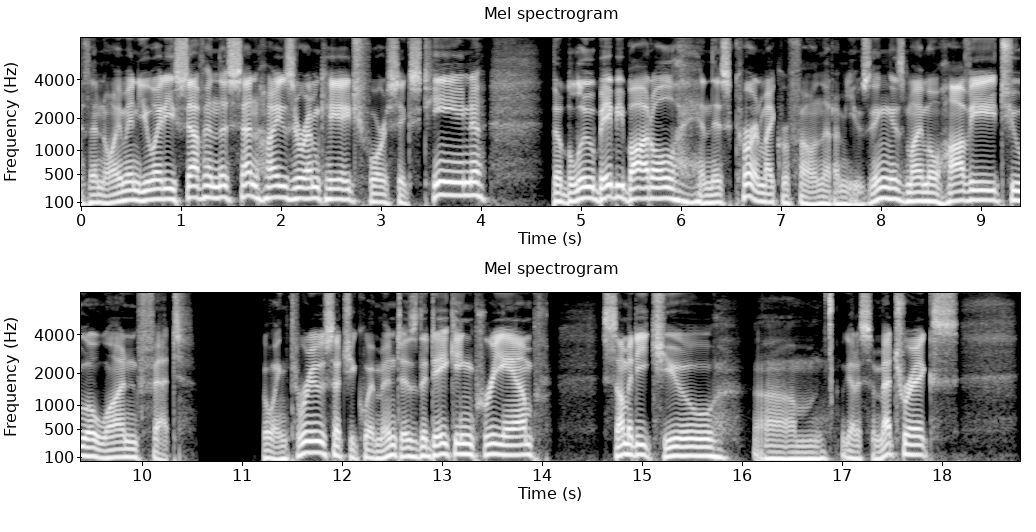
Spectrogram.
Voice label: Dry studio

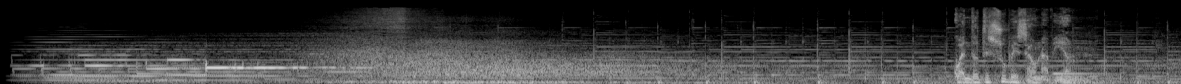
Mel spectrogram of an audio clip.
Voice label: Corporate music; Henkel Loctite

